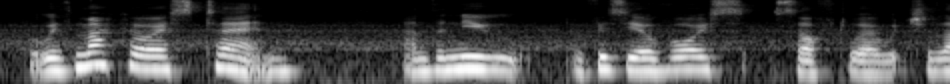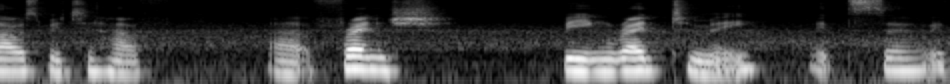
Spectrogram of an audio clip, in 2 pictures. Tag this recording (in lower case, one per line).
speech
